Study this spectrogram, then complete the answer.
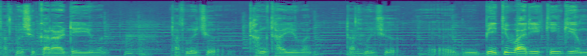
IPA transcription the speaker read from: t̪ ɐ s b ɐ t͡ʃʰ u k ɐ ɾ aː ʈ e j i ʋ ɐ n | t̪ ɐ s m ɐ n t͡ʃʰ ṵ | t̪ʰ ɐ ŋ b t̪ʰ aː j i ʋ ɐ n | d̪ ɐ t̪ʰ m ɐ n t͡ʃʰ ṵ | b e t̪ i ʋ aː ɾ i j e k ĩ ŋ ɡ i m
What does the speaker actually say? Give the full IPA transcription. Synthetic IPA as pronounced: t̪ ɐ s m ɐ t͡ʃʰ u k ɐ ɾ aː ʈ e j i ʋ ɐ n | t̪ ɐ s m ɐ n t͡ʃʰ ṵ | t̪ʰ ɐ ŋ ɡ t̪ʰ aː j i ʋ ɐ n | t̪ ɐ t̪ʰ m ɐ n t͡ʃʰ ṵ | b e t̪ i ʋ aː ɾ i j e k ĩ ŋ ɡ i m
